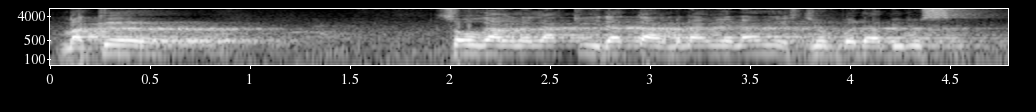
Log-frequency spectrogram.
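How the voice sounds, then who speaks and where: A man's voice: fairly high pitch, fairly even intonation, normal speed. A man with a Malaysian Malay accent giving a sermon as a religious teacher, telling stories and asking the audience rhetorical questions. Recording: very echoey hall recording, faint noise.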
